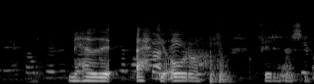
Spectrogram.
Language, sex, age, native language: Icelandic, male, 13, Icelandic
